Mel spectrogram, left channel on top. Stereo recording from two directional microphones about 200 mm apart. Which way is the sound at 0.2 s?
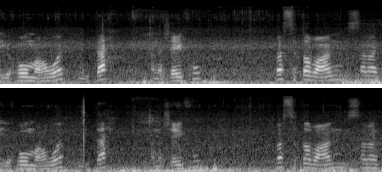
35° left (ahead or behind).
